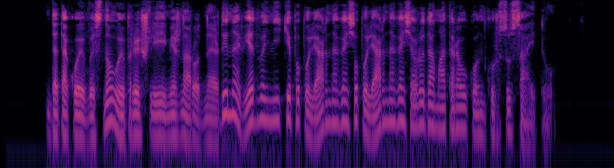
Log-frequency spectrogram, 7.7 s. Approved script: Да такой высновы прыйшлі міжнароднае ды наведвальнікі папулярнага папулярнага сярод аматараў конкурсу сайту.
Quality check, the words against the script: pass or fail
pass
